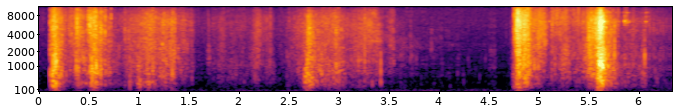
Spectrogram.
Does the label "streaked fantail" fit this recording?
No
